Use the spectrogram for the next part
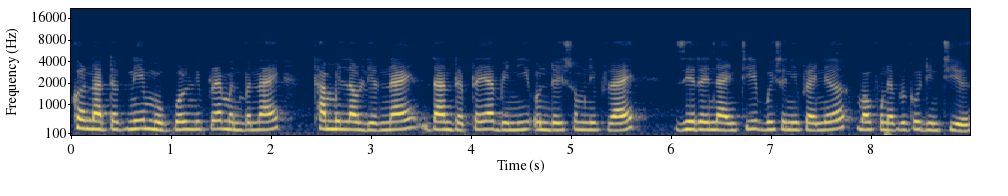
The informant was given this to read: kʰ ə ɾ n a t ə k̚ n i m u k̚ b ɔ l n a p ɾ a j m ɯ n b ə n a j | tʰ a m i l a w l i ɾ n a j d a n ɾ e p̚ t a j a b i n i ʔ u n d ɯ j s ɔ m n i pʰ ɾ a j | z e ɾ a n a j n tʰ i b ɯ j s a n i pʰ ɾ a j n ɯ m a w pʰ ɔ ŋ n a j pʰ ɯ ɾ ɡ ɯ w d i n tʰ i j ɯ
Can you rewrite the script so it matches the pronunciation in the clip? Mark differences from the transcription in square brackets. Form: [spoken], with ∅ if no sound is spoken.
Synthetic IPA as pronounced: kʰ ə ɾ n a t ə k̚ n i m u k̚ b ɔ l n [i] p ɾ a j m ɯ n b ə n a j | tʰ a m i l a w l i ɾ n a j d a n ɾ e p̚ t a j a b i n i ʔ u n d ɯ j s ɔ m n i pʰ ɾ a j | z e ɾ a n a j n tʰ i b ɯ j s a n i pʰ ɾ a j n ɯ m a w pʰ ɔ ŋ n a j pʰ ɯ ɾ ɡ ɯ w d i n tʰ i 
